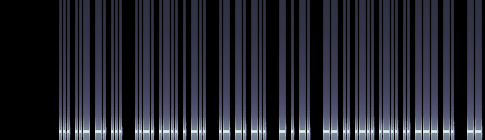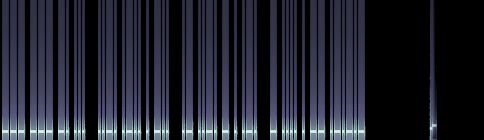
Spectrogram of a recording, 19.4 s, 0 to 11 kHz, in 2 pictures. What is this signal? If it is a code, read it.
Morse code, heard as a keyed tone, about 28 wpm, 700 Hz. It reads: SUNS FLED AND TEN MILLION MOONS FLED AFTER THEM.
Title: A Sound Of Thunder 30wpm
